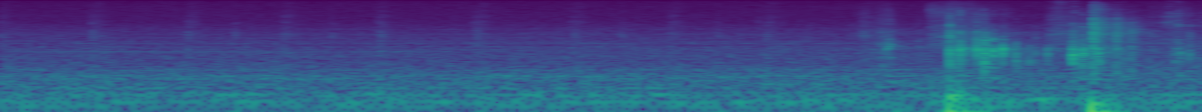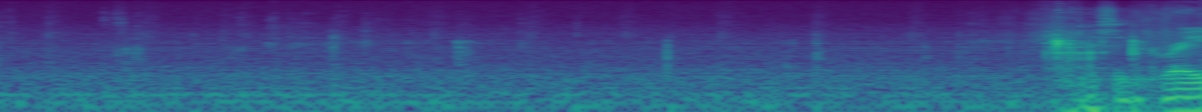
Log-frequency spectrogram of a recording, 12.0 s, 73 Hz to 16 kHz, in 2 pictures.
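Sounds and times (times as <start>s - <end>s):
rustling scrape: 10.8s - 11.9s.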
